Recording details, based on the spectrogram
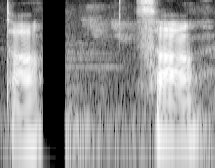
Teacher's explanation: জিহ্বার আগা সামনের দাঁতের সামনা সাইডে লাগাইয়া উচ্চারিত হয়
